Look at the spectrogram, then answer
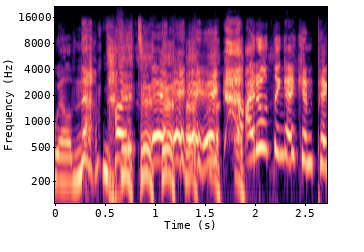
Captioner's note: laughter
